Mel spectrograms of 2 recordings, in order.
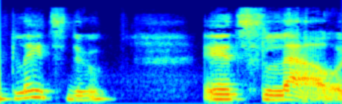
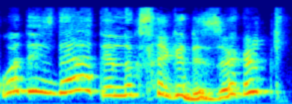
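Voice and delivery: put-on much higher, puzzled old grandmother; 12 semitones higher than usual. Grandmother questioning the chef's plated relleno, high and puzzled. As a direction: voice the grandmother as she squints at the dish. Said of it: "That's what she said".

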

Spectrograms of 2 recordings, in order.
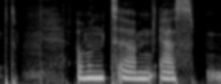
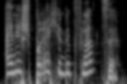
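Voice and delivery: high, slow squawking parrot voice; startled parrot; 9 semitones higher, much slower than usual. Acted. Parrot shocked by a talking plant, high squawky voice. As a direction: gasp it out like a shocked bird.

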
